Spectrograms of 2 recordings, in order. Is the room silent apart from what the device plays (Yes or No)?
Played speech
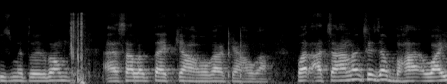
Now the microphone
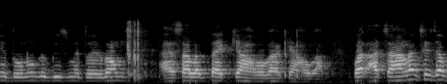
Yes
